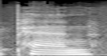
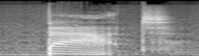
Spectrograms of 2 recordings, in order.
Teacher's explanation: put your hand in front of your mouth and say pen you will feel a puff of air your throat does not vibrate when you say p put your hand on your throat and say p you won't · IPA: /p/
